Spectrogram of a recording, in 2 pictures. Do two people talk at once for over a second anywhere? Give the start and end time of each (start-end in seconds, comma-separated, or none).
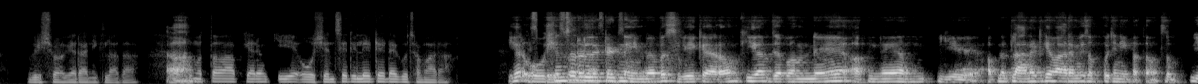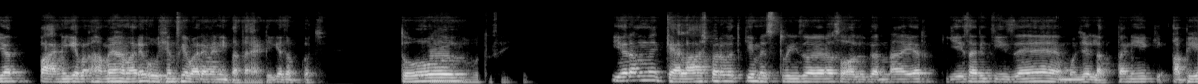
5.3-6.6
